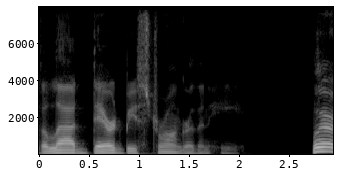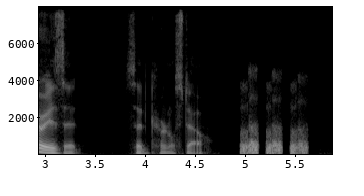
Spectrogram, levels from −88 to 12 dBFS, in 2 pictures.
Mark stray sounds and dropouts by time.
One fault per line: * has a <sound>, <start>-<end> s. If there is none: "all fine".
* has a laugh, 5.0-5.6 s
